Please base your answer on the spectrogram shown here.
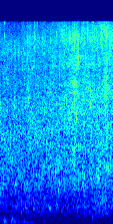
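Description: A river with its ice fully open, water rushing and hissing in a steady, dense broadband wash, close and continuous with no breaks and no talk.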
